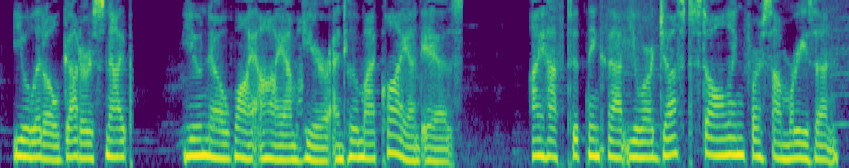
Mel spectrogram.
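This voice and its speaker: A woman's voice: fairly high pitch, darkish tone, lightly acted, rough recording. A woman playing a sardonic, easily exasperated cyborg lawyer in a sci-fi audio drama, politely menacing.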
